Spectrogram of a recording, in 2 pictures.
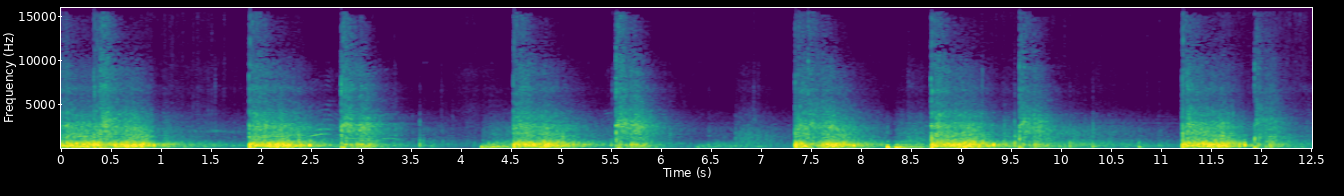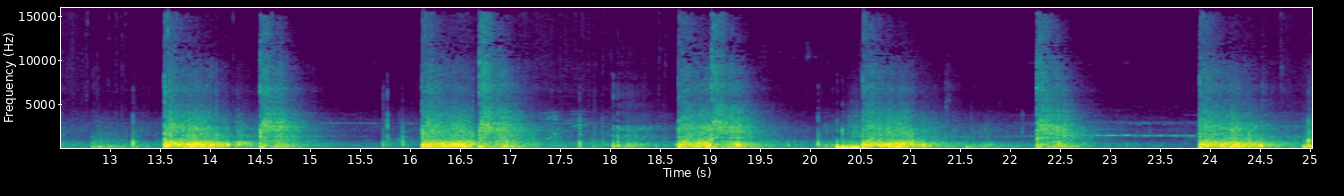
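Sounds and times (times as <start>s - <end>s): fireworks bursting with echo: 0.0s - 25.0s.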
